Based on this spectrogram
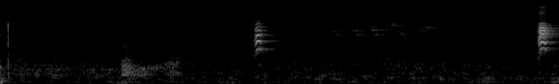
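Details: Female chestnut-bellied seed finch calling to a male, said to call over ten times a minute: two sharp, bright, harsh calls about three seconds apart, with faint thin warbled whistling in the background.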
